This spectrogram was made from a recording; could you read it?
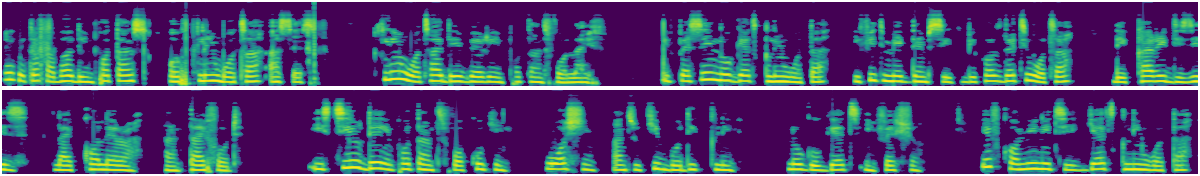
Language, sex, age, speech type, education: Nigerian Pidgin, female, 30-45, spontaneous, tertiary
